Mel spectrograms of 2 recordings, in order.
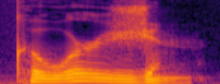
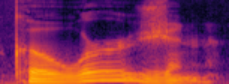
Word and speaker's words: coercion: you have the ER sound like in Burger when we link these two vowels there's a sound in the middle it's a sound like a w linking the vowels coercion coercion put the stress on the second syllable coercion coercion is a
